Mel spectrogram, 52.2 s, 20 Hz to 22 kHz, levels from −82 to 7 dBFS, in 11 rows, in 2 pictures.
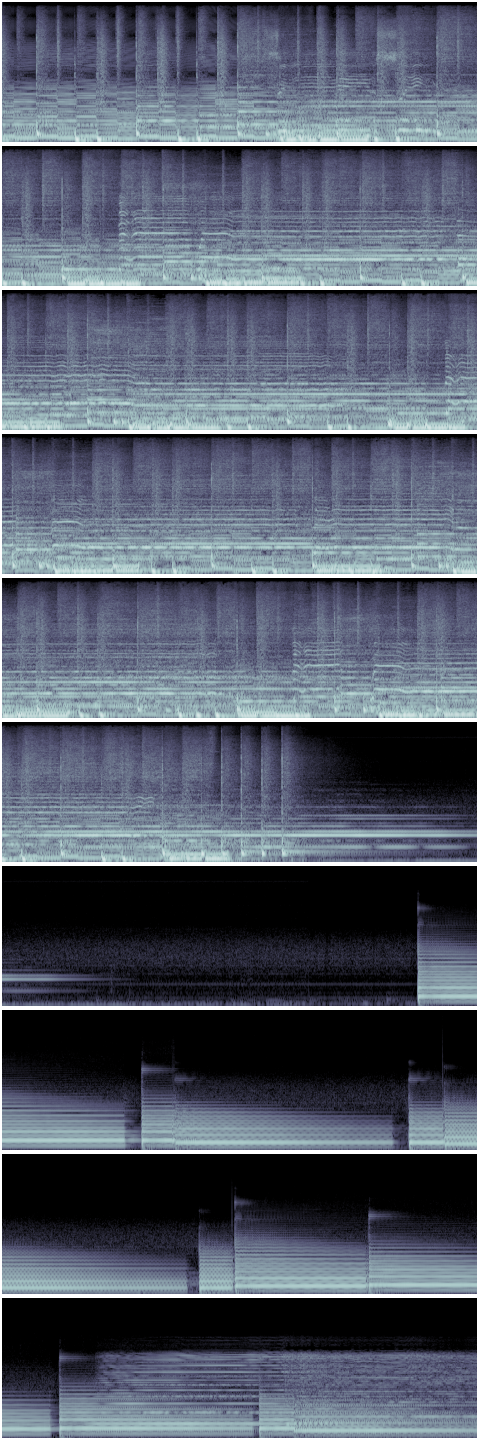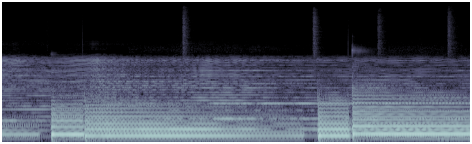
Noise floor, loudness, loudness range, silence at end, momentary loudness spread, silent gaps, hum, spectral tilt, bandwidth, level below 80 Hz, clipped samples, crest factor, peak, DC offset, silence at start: -54 dBFS; -12 LUFS; 9 LU; 0 s; 10 LU; none; none; -5.5 dB/octave; 20 kHz; -20 dBFS; under 0.1%; 12 dB; 0 dBFS; under 0.1%; 0 s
